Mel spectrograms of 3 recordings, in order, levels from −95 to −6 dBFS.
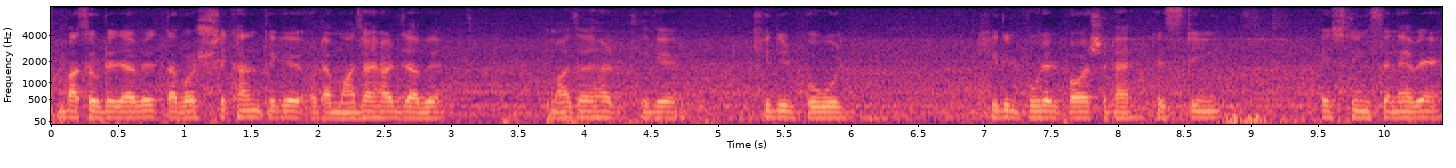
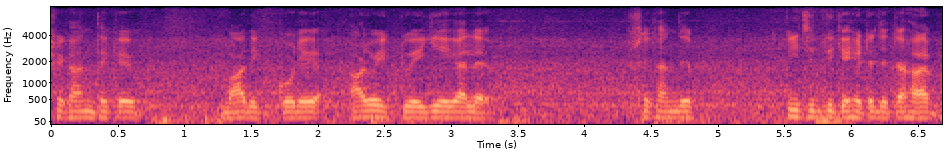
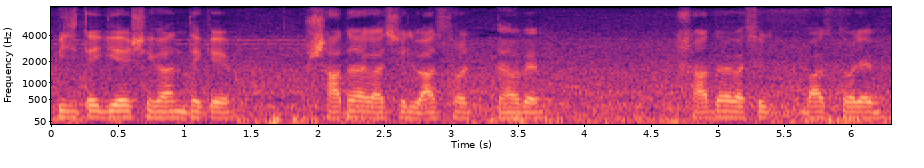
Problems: constant background noise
